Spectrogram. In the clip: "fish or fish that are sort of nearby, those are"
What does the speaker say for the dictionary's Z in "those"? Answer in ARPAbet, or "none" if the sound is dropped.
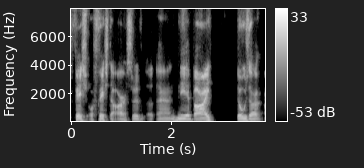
Z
